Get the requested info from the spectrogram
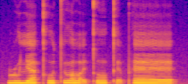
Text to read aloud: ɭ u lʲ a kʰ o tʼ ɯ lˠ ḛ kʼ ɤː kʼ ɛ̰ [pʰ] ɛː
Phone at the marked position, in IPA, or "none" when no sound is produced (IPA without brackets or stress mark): pʰ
